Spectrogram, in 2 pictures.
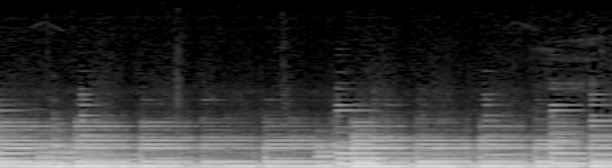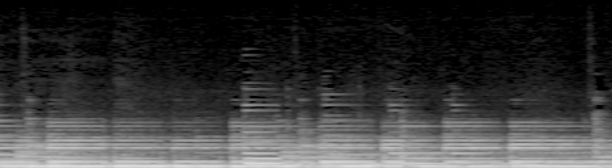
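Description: Two electric guitars played together through amplifiers and effects pedals: layered held, ringing notes that shift to new pitches every second or so.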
